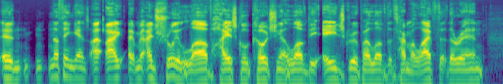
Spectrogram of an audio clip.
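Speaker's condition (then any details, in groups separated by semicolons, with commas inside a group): Stutter; stutter first noticed in high school, magnified on mission while learning Spanish; past speech therapists helped a little, detailed preparation learned from coach Lewis at Lone Peak; trips over words, can't get words out off the cuff, less when prepared, confident; repeated words, prolonged sounds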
